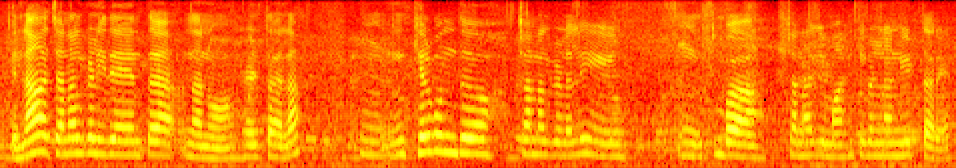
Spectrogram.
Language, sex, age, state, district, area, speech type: Kannada, female, 45-60, Karnataka, Mysore, urban, spontaneous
